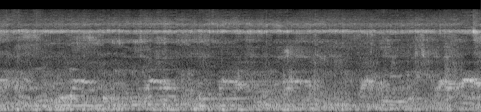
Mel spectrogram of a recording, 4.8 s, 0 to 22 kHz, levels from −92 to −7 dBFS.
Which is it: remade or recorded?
remade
